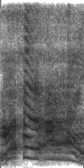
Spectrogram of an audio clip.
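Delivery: high, loud squealing cheer; rat cheer. Acted. Game master voicing the cheering rats, high squeal.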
